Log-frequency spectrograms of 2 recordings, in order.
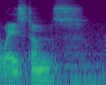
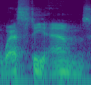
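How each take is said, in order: First: The first syllable sounds like 'waste'. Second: The first syllable sounds like 'west'. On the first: The name is the intended joke. The speaker calls it right. "which I think is the intended joke" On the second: The name refers to westerns. The speaker calls it wrong. "because I thought it was like uh, you were in a western"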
